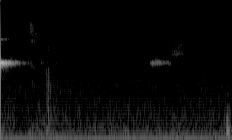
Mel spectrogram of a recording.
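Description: A brief high ping right at the start that dies away quickly, and a much fainter one about one and a half seconds in; otherwise near silence with a faint low hum.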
